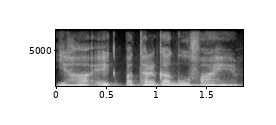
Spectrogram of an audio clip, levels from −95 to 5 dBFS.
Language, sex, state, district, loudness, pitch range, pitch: Hindi, female, Arunachal Pradesh, Papum Pare, -13 LUFS, 195-225 Hz, 215 Hz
